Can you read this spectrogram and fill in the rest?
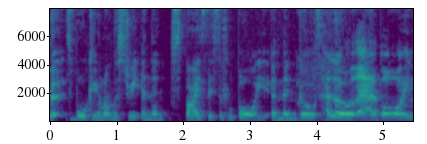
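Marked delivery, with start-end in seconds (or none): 4.0-5.4 put-on drunk old man voice, louder. Retelling how a really drunk man greets a boy: imitating drunk Lampy. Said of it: "an old man that's really inebriated".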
